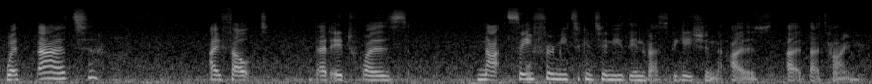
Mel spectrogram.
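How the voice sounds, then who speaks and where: A woman's voice: mid-range voice, fairly even intonation, a little slow, vocal fry, background noise. A woman playing a police officer on the witness stand, speaking in stiff, formal report phrasing. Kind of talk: formal courtroom testimony in a game roleplay.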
